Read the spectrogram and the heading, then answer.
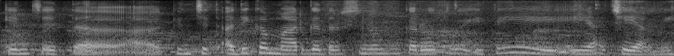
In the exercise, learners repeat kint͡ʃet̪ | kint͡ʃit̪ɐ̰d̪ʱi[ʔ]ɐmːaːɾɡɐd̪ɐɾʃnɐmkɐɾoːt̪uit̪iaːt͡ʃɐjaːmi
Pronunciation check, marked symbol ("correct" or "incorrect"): incorrect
